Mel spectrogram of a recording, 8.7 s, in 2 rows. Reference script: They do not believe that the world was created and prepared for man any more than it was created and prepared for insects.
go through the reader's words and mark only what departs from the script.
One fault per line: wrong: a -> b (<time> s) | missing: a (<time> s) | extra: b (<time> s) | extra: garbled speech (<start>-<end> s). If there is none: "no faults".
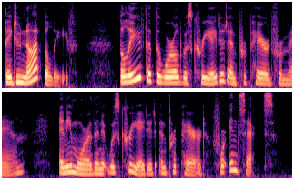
extra: believe (1.7 s)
